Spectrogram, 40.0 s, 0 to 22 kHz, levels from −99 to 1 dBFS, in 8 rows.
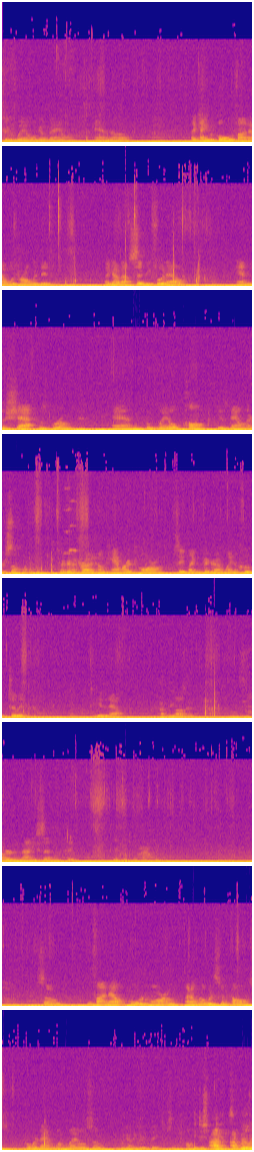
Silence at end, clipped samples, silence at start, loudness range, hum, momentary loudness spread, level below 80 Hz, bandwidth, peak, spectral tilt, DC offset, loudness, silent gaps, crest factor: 0 s; under 0.1%; 0 s; 2 LU; none; 4 LU; -10 dBFS; 4 kHz; 0 dBFS; -8 dB/octave; under 0.1%; -16 LUFS; none; 10 dB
